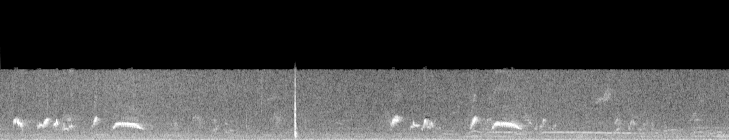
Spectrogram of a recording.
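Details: Red-whiskered bulbul serving as a trap decoy in a territorial fight, delivering quick chirps and arched whistled phrases in two bursts separated by a sharp click.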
